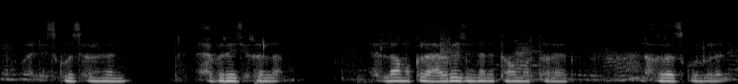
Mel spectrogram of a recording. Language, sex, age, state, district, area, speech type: Kannada, male, 45-60, Karnataka, Bellary, rural, spontaneous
